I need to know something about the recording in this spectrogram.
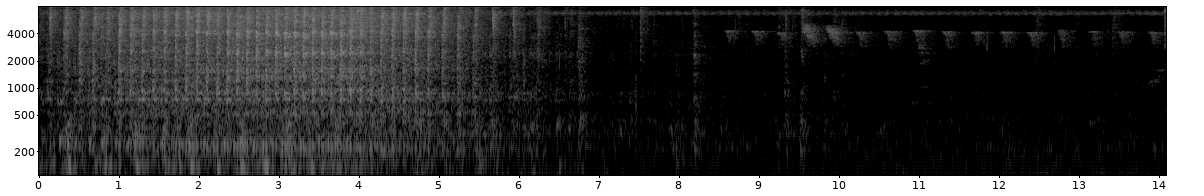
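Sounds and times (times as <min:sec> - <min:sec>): small bird chirping: 0:08.2 - 0:14.0.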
